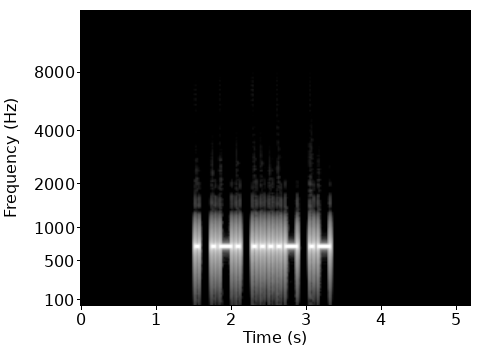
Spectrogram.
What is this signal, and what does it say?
Morse code, heard as a keyed tone, about 22 wpm, 700 Hz. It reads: ER4A
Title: DXCC-100 Call Signs - 4 Characters - 22wpm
